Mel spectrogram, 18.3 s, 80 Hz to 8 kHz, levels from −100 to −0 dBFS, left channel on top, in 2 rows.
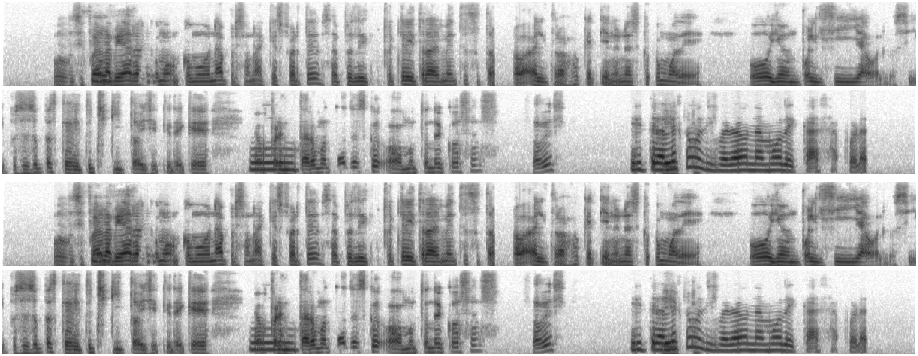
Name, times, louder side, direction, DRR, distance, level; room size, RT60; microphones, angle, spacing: voice 1, 0.5-7.0 7.5-14.1 14.4-14.7 15.7-15.9, right 2 dB, 30° right, 1.3 m, -25 dB
voice 2, 11.6-12.1 15.4-17.8, left 2 dB, 35° left, 2.6 m, -22 dB
open air
head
